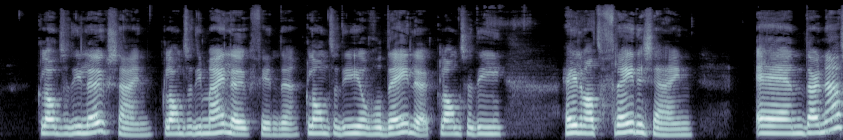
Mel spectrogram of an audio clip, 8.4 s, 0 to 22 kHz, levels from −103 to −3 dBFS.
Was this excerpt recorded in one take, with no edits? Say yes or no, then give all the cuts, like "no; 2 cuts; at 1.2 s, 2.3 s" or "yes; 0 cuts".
yes; 0 cuts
